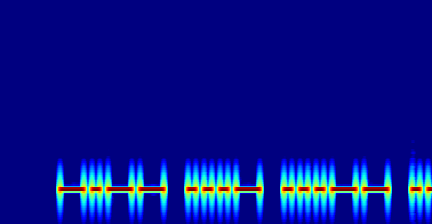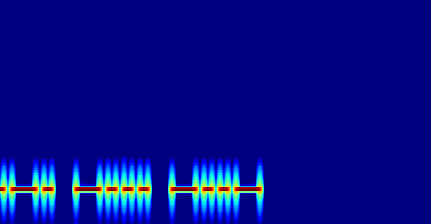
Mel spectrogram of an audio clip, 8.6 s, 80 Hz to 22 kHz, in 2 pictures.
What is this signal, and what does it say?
Morse code, heard as a keyed tone, about 16 wpm, 700 Hz. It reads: YV3FBX
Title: DXCC-100 Call Signs - 6 Characters - Repeated 3x - 15wpm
